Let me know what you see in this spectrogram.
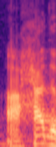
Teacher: زیر کی تنوین اور پیش کی تنوین جو ہے وہ ساکن ہو جاتی ہے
